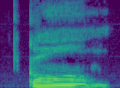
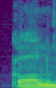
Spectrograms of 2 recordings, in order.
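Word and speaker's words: calm: इसमें काम, कालम नहीं कहते आप, इसको काम कहते हैं, खामोश जैसा कहते हैं, is very काम, this place is very काम, ये जगह बहुत खामोश है। काम में हम एल को जो है प्रोनाउंस नहीं करते, एल को साइलेंट रखते हैं, तो काम।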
